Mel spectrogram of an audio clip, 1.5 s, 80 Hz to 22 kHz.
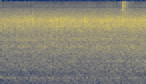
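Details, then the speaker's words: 2007 GMC Yukon V8 after engine replacement, first run, possibly aftermarket exhaust: steady, even idle with no ticks, rattles or shaking; slight smoke burning off manifolds considered normal; engine running well. "No rattles, no ticks, no shaking. A little bit of smoke, I mean that's normal. Stop being on the manifolds, don't worry about that. She's running good."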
